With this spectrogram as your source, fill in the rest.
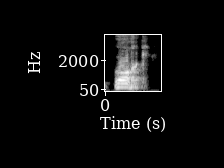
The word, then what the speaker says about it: Gorky: o O primeiro lá Márcio, é Gorkai ou Gorky? lá em cima, É, Gork. o primeiro, Gorky. Pronto. É, Ele é tá vendo? armênio, tá? Se eu tenho É dificuldade de russo, eu lembrei por pronunciar. causa do Maximo Gorky, o escritor russo.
